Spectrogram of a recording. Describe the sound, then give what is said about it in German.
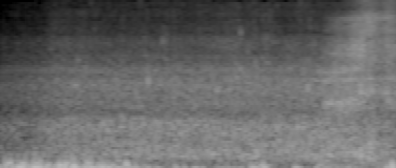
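River water rushes steadily below a bridge into the Užupis district of Vilnius, Lithuania, where the river forms the district's border, a continuous broad wash of flowing water with a low rumbling undertone, unbroken, with no voices over it. “So practically the river makes the border between der Fluss bildet sozusagen die Grenze zwischen der Republik Litauen und der Republik Ushupis.”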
